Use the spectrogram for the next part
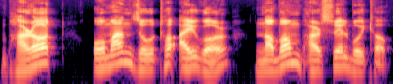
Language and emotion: Assamese, neutral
